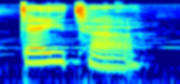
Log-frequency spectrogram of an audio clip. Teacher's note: The first D is very strong, but the T pronounced as a D is softer. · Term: flap T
